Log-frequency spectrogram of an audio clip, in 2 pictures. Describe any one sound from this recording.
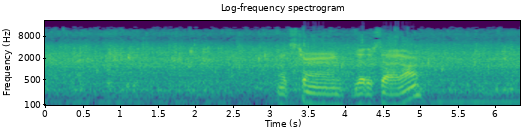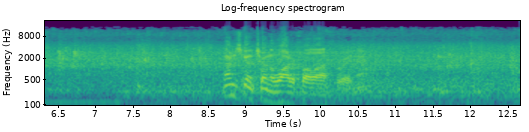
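Water jets churn and bubble steadily in a tub.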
